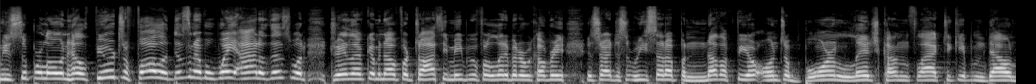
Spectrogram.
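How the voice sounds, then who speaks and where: A man with a slight Russian accent giving excited, fast play-by-play commentary on a video game match, with loud outbursts at big plays. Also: very high-pitched. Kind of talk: casual esports commentary.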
